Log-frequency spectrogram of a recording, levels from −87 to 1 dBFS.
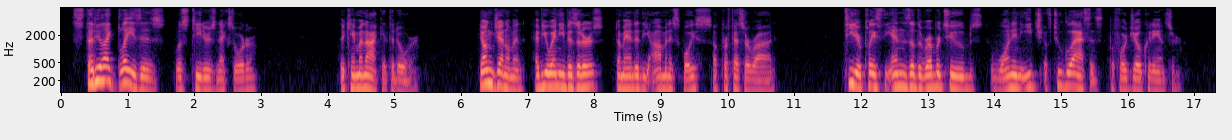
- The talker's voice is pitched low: Yes, low, 125 Hz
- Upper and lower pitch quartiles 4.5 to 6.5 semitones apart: No, average, 3.6 semitones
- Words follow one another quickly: No, average, 155 wpm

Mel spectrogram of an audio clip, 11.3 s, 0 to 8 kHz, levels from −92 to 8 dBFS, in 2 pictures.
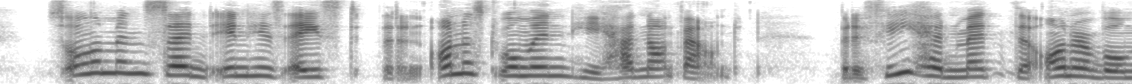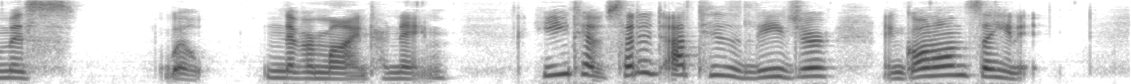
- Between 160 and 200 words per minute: Yes, average, 190 wpm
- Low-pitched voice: No, very high, 295 Hz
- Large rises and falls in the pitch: No, average, 4.7 semitones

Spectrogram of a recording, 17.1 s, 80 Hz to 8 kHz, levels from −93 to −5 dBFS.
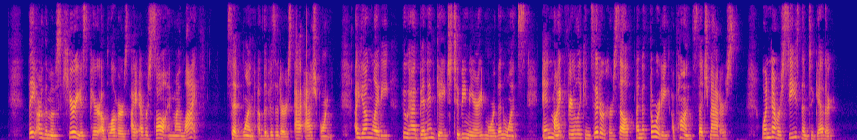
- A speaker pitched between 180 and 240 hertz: Yes, medium, 185 Hz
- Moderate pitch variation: Yes, average, 4.2 semitones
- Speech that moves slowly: No, average, 170 wpm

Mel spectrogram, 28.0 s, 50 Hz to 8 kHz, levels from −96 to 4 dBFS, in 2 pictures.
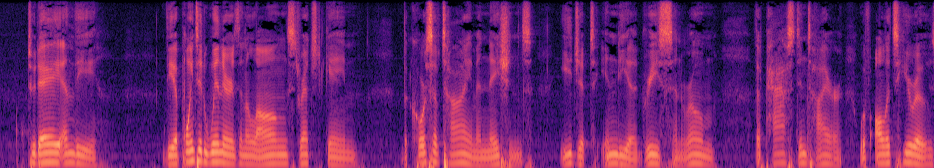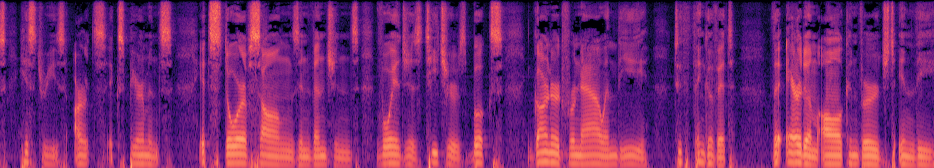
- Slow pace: Yes, slow, 120 wpm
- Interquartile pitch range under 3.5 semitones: Yes, average, 2.8 semitones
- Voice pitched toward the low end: Yes, low, 105 Hz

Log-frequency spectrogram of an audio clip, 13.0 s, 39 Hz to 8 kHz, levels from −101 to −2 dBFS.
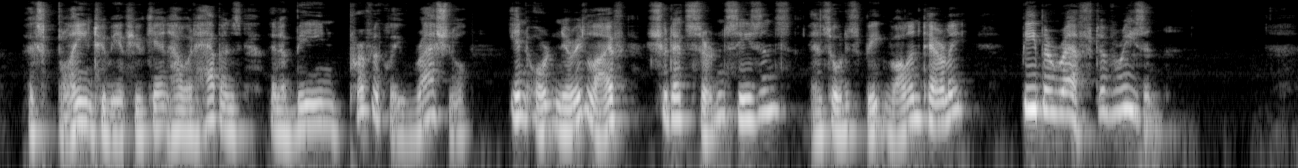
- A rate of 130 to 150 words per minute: Yes, average, 140 wpm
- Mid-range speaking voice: Yes, medium, 155 Hz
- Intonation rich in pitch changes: Yes, wide, 8.1 semitones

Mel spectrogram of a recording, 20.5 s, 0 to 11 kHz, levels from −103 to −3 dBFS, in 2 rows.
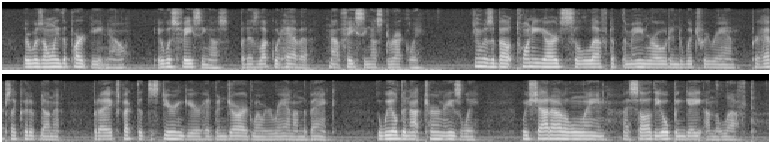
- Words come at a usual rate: No, fast, 230 wpm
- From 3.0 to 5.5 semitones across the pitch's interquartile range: No, narrow, 2.4 semitones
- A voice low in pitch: No, medium, 155 Hz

